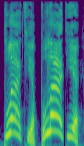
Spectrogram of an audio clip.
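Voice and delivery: high-pitched, delighted exclamations; excited squeal of joy; joyful cries. A narrator's reading. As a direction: cry out in glee, clapping along. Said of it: "кричала Шон, хлопая в ладоши".

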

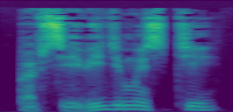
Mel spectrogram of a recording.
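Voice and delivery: plain reading voice

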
